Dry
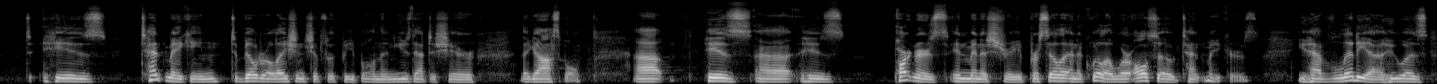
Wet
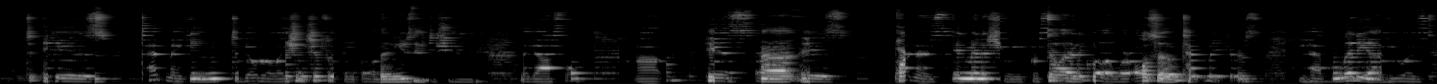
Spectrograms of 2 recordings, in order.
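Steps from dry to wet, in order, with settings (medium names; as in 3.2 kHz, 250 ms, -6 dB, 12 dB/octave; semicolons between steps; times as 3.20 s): spectral selection erased 4.02–4.87 s, 220–1600 Hz; hum notches 50/100/150/200/250/300/350 Hz; resonator arpeggio 2.1 Hz 92–1100 Hz; trim +4.5 dB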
